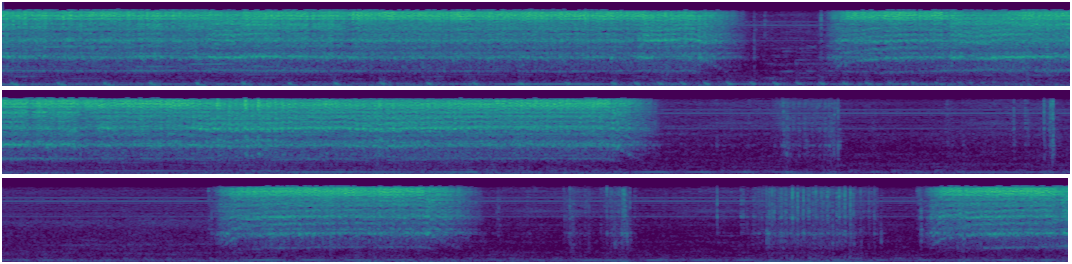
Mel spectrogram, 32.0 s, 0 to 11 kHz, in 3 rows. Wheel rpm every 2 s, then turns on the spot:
160, 160, 160, 80, 130, 160, 160, 160, 70, 10, 0, 30, 130, 0, 20, 100.
28-30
